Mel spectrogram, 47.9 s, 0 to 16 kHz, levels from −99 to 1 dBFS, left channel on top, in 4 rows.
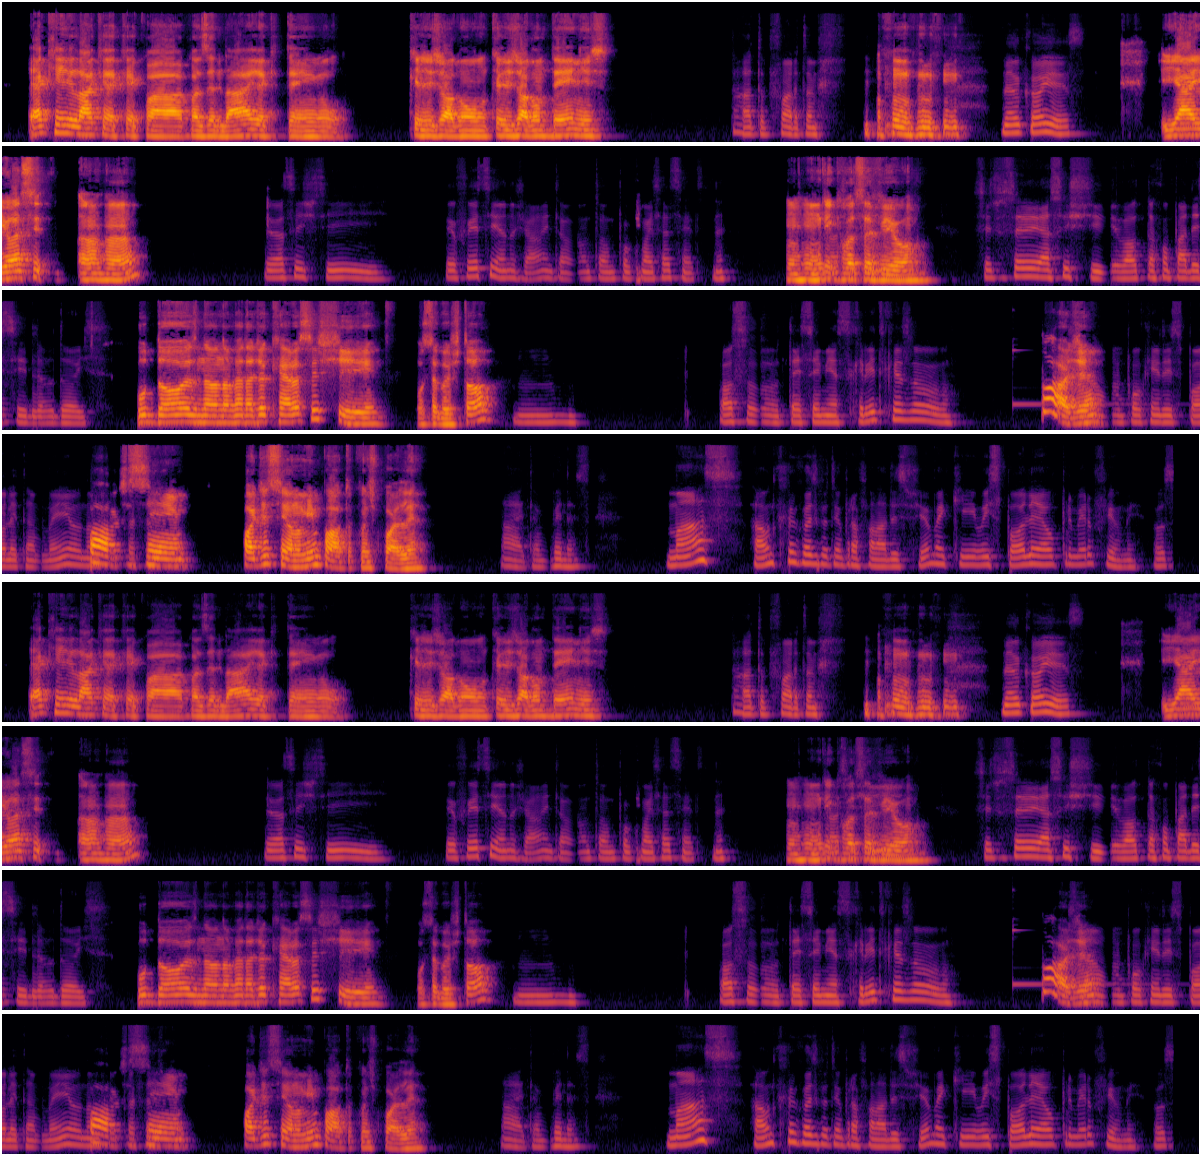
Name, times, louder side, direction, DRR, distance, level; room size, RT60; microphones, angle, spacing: voice 1, 0.3-3.4 4.1-6.0 8.9-9.6 11.2-12.4 12.7-13.4 19.8-21.1 25.3-27.8 28.1-28.9 34.4-34.9 36.8-37.8 38.4-40.2, left 8 dB, 90° left, 0.4 m, -27 dB
voice 2, 7.3-9.0 9.4-10.8 11.8-12.2 14.6-15.8 16.4-19.3 20.2-21.1 21.7-25.0 29.1-29.8 31.1-33.5 34.5-37.8 40.9-41.8 42.6-47.7, left 1 dB, 10° left, 0.9 m, -43 dB
sound 1, 34.1-36.0, right 1 dB, 15° right, 1.6 m, -60 dB
head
